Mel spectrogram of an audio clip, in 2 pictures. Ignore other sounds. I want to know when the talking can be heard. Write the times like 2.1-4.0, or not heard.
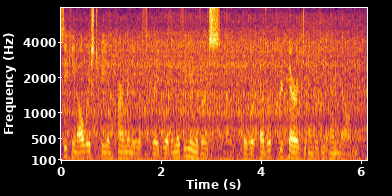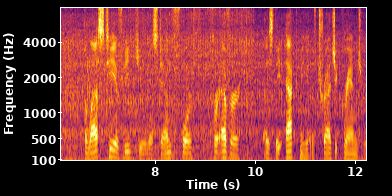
0.0-6.0, 6.5-12.1.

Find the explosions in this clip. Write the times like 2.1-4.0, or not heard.
not heard.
